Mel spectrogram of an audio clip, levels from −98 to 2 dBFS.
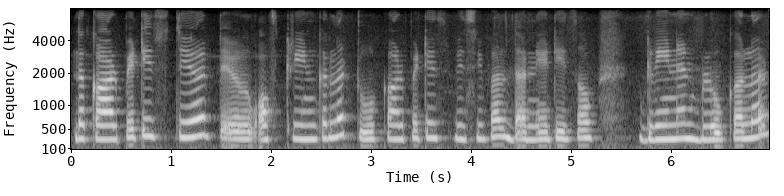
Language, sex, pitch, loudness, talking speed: English, female, 290 Hz, -18 LUFS, 180 wpm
